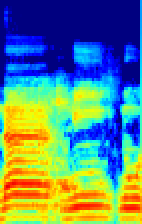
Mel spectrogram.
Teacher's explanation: kalau nun itu persis di ujungnya bertemu dengan apa? bertemu dengan gusi.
